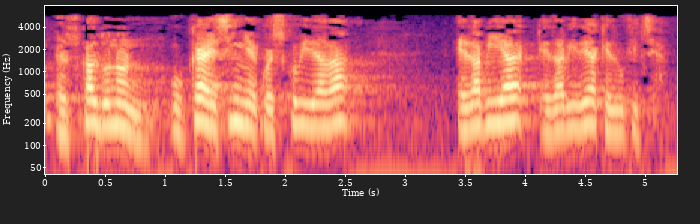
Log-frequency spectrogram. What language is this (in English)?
Basque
